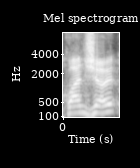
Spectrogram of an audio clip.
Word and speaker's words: Guangzhou: effectively where they left off uh now uh Guangzhou Lions okay you know that's the correct pronunciation that's who we're going to walk through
